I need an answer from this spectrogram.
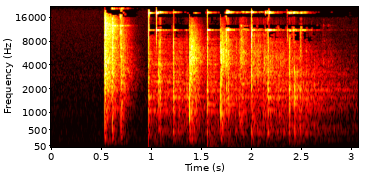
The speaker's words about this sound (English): But let's actually listen to the sound of a coin, because I have, let's listen to that.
